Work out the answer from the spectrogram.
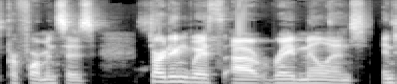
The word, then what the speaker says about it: Milland: starting with uh Ray Milland and did you say Ray Milland Miland Miland Miland yeah doesn't sound right any way you say it okay but that's how you say it mil yeah um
